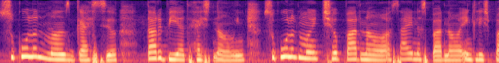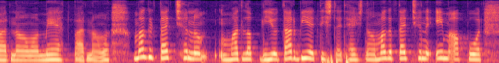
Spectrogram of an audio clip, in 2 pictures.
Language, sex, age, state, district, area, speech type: Kashmiri, female, 30-45, Jammu and Kashmir, Bandipora, rural, spontaneous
